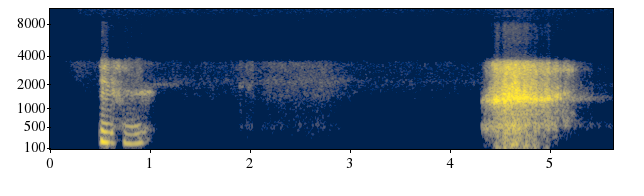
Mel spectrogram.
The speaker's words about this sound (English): Can you take a deep breath for me and sort of describe what that feels like now that the air is clear?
